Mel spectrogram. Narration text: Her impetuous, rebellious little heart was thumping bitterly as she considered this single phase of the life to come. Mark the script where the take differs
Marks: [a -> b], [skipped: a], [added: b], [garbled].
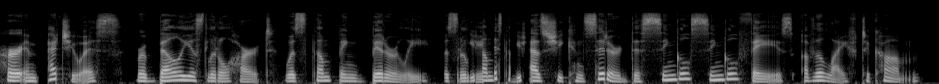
Her impetuous, rebellious little heart was thumping bitterly [garbled] as she considered this single [added: single] phase of the life to come.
